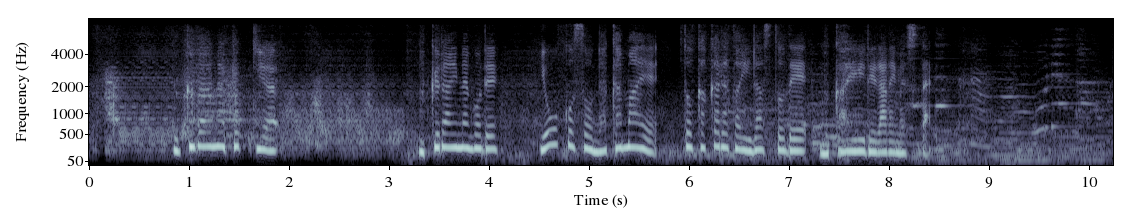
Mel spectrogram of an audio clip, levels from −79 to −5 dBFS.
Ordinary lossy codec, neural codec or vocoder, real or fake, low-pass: MP3, 48 kbps; codec, 16 kHz, 0.9 kbps, LongCat-Audio-Codec; fake; 7.2 kHz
